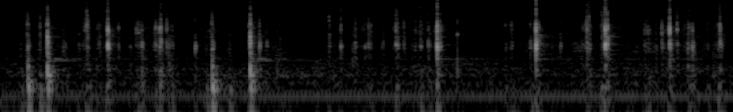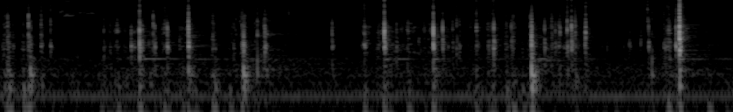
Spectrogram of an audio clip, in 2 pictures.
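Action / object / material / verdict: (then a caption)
tap / plastic mechanical keyboard keycaps / plastic / none. Rapid tapping of long nails from both hands on the translucent plastic keycaps of a rainbow-lit mechanical keyboard. The bright, dry clicks come in uneven bursts with very short decay over a low steady hum.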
